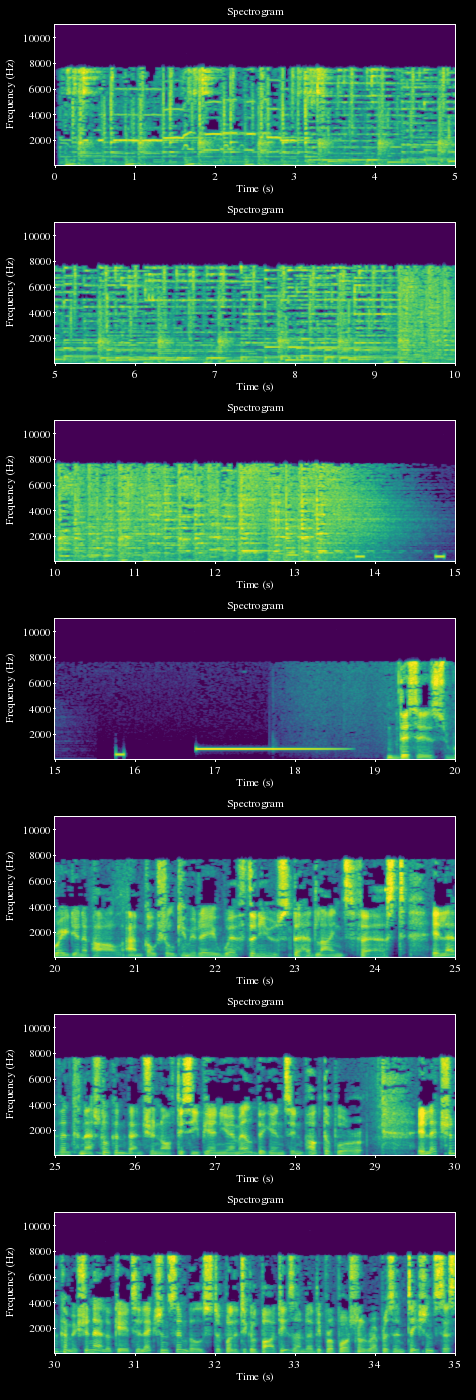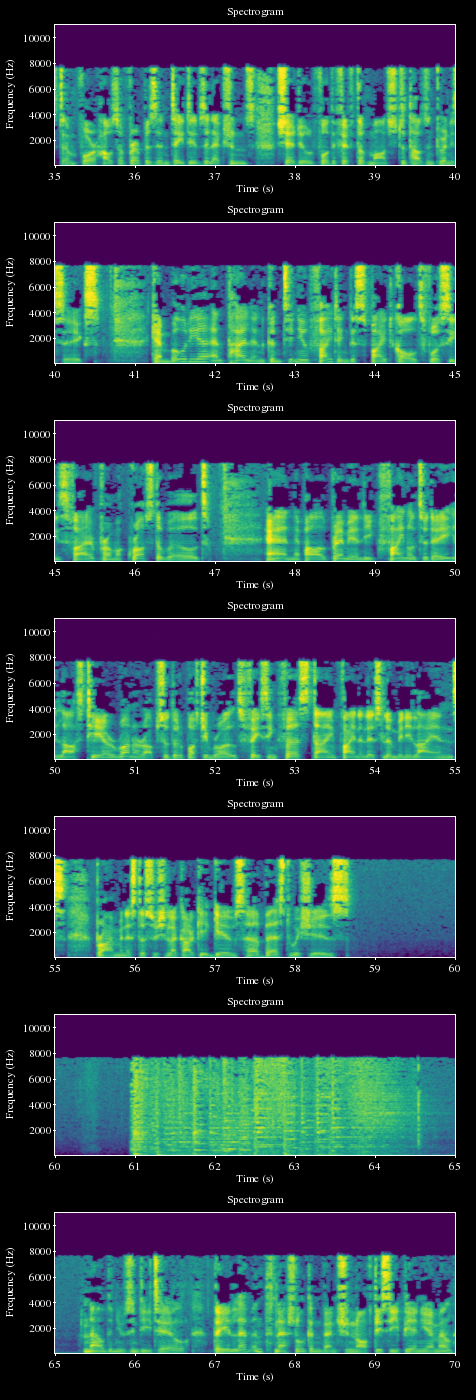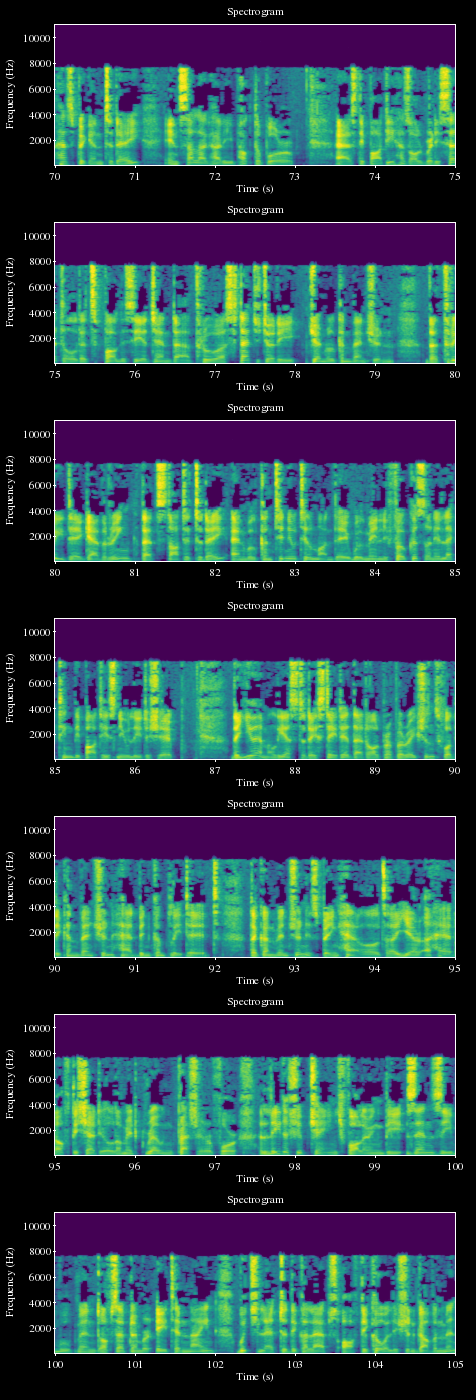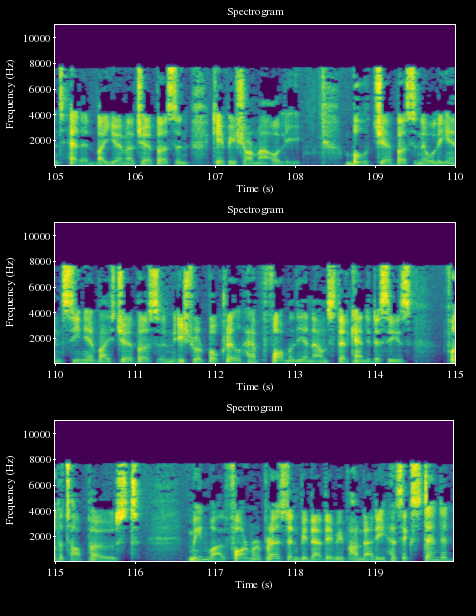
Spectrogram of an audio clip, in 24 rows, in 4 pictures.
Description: दिउँसो २ बजेको अङ्ग्रेजी समाचार : १८ पुष , २०२६
2pm-English-News-27.mp3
